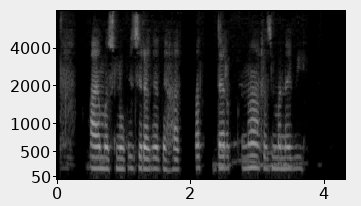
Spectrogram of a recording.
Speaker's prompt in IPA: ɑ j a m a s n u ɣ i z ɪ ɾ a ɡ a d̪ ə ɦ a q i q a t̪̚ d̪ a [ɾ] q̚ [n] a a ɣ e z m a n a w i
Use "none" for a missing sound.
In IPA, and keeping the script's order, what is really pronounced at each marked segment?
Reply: ɾ, n

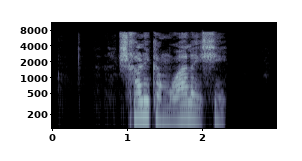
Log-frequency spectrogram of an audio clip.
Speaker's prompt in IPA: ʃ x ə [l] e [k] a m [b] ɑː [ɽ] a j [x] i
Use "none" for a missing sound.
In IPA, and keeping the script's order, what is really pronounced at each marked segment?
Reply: ɽ, k, w, l, ʃ

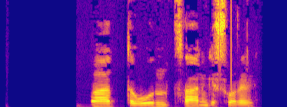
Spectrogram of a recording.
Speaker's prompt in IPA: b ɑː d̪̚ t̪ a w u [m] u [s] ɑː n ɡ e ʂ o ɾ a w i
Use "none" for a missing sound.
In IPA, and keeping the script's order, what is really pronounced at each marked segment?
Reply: n, t͡s

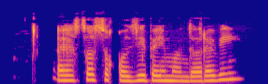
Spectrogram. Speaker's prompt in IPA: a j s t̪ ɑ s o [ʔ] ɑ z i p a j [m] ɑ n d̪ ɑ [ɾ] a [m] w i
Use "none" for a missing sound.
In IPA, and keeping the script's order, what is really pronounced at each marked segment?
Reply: q, m, ɾ, none

